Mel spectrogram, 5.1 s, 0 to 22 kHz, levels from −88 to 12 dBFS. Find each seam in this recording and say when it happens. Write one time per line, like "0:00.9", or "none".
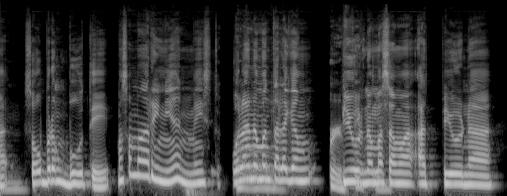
none

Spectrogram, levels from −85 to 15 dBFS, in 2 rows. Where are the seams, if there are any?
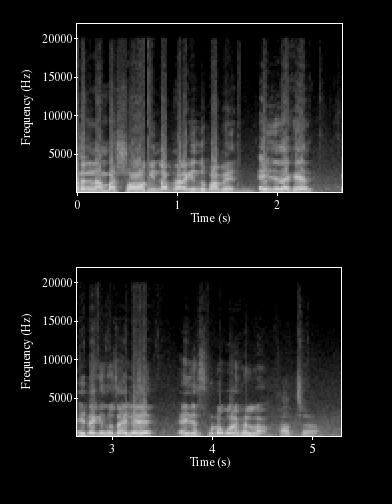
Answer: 0:01.7

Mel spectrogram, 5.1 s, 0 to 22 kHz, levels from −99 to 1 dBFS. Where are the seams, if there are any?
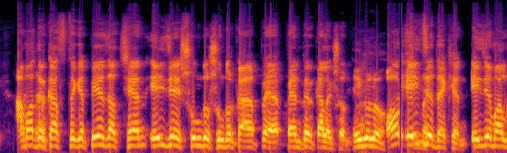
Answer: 0:04.0

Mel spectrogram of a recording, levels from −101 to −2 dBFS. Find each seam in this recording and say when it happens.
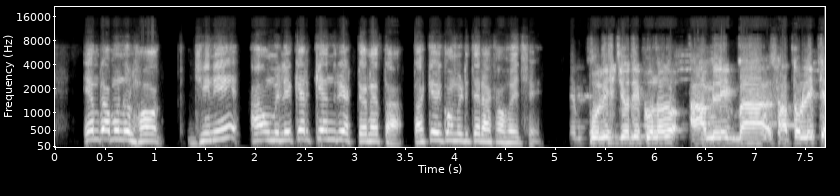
0:05.3

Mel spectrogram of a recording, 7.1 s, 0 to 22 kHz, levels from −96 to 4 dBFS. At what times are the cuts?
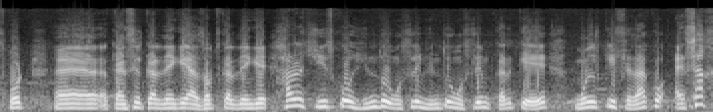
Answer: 0:02.7

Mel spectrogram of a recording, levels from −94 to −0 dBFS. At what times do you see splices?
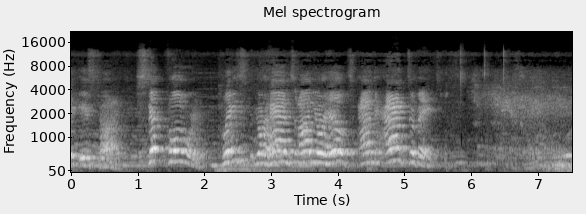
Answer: none

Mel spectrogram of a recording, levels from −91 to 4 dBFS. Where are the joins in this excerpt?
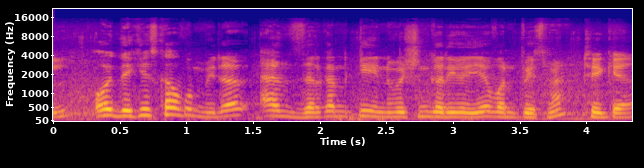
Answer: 0:01.1

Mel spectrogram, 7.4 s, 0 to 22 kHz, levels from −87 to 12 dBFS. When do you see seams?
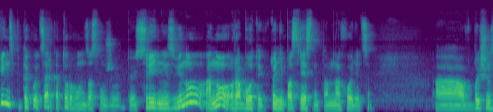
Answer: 0:01.8

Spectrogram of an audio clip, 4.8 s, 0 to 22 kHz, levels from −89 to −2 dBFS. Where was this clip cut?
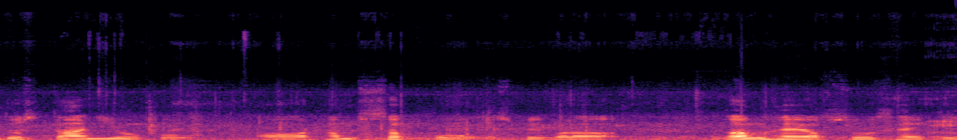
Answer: none

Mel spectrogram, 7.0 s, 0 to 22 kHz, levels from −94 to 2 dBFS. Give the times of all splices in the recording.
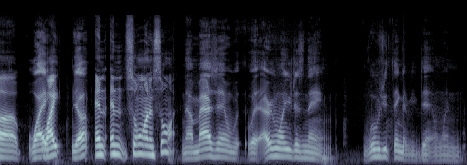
0:01.4
0:02.7
0:06.1

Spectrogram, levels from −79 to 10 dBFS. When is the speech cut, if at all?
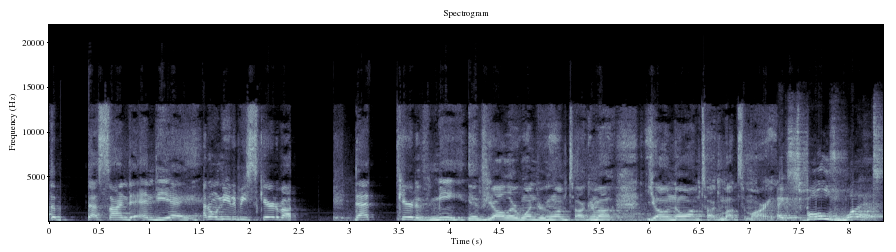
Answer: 0:01.5
0:04.1
0:07.2

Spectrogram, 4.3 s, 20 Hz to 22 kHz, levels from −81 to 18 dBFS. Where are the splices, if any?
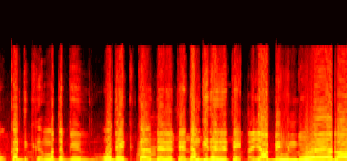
0:03.0

